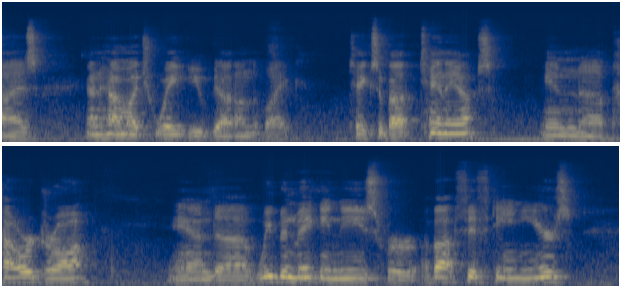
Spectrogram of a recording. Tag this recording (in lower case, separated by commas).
speech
